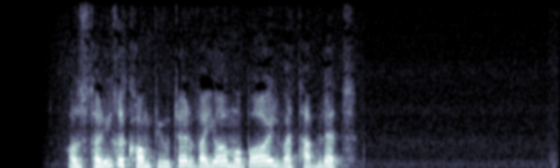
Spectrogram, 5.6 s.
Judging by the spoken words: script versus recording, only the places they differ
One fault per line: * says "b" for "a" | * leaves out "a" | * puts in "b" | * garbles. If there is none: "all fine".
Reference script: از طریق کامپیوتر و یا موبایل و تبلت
all fine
